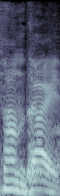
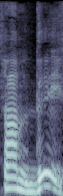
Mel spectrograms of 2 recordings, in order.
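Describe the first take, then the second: First: The last vowel sounds like 'eye'. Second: The last vowel sounds like 'ay'. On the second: "三デイじゃねえんだからね"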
